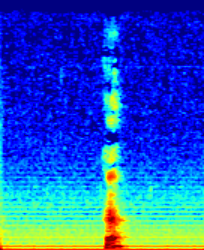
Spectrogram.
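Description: Steady electrical hum with a stack of buzzy overtones, unchanging in pitch and level.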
